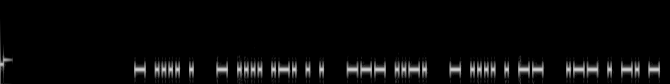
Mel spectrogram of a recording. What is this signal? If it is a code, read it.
Morse code, heard as a keyed tone, about 35 wpm, 700 Hz. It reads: THE THREE OF THEM WENT
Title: Sentences from Top 1000 Words - Review Part 1 - 35wpm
